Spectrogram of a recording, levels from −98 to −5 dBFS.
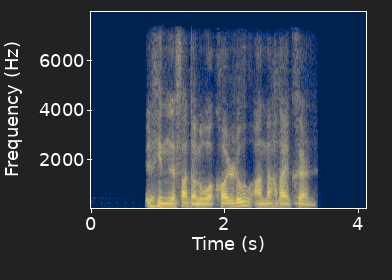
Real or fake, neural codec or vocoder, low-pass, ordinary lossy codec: fake; codec, 16 kHz, 0.5 kbps, FunCodec, trained on Chinese and English, 25 frames a second; 7.2 kHz; AAC, 48 kbps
